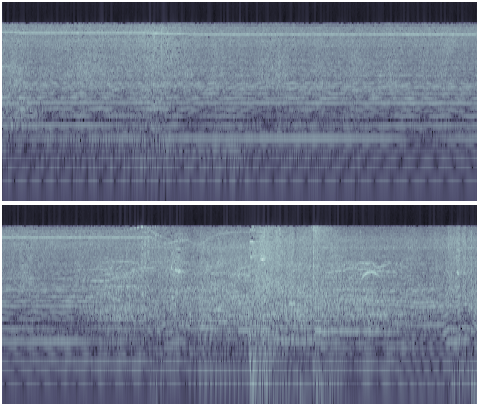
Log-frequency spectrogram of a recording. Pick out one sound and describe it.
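A racing car engine roars steadily at high speed, then drops and rises in pitch as it slows and speeds up.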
